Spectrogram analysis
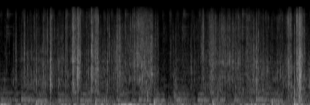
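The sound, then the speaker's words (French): Paper crinkling and rustling as a large gift package is unwrapped, a steady run of crackly tearing and crumpling over a low rhythmic background. “Oh, voilà un cadeau. Nous allons l'ouvrir. Il est assez grand.”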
